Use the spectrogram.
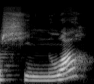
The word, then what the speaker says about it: chinois: Un chinois. S, chinois. You see, it's not an R. I'm not going to pronounce it.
